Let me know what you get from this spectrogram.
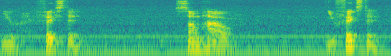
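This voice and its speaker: A man's voice: on the low side, slow pace, a bit bright, breathy edge, full character voice, low-quality recording. An actor playing a desperate, bitter man who has been cheated, tense and accusing, in an audio drama. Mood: accusing, fearful.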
